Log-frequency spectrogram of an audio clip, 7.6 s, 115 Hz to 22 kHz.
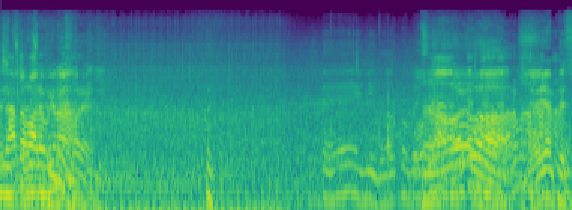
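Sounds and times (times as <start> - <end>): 
speech: 0.0 - 1.4, 2.8 - 3.0, 4.3 - 7.6
motorcycle engine idling: 0.0 - 5.0.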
